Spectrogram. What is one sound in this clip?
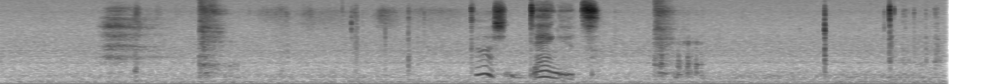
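A young woman speaks softly and close to a microphone, with short pauses.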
